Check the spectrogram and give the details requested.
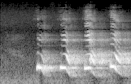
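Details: A Barred Owl family, together while raising young toward the end of summer, gives its contact call: four harsh, wavering, drawn-out notes in quick succession, each dropping at the end, sounding like a troop of monkeys.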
